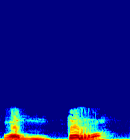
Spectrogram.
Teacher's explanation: الضاد كما قلنا فيها حالة الاستطالة، تستطيل بالضاد وتخرج الطاء بالإطباق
